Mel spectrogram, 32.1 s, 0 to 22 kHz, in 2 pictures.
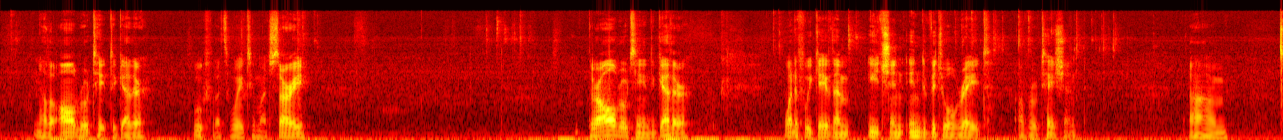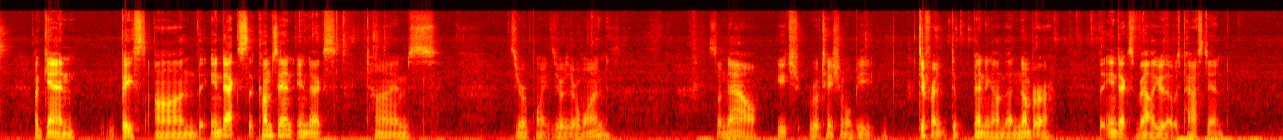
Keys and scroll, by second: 0.3 super+s, 3.8 super+s, 6.5 super+s, 30.4 super+s.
